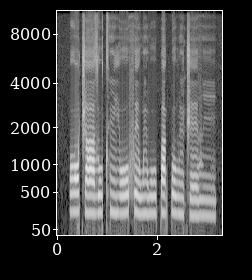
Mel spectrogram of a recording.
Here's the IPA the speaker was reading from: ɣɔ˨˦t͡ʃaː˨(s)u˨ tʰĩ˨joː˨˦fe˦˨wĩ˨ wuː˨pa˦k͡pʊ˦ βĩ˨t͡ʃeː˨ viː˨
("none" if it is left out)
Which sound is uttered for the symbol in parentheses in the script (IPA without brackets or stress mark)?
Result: z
